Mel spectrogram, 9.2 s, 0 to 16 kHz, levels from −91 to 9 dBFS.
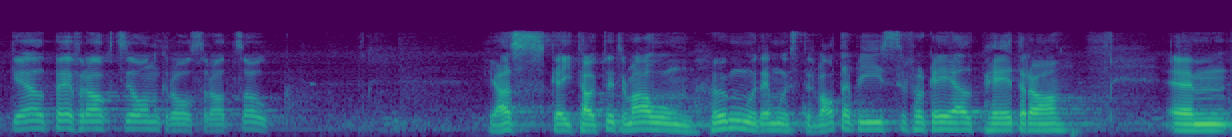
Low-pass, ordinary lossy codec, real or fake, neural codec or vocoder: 7.2 kHz; MP3, 64 kbps; real; none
